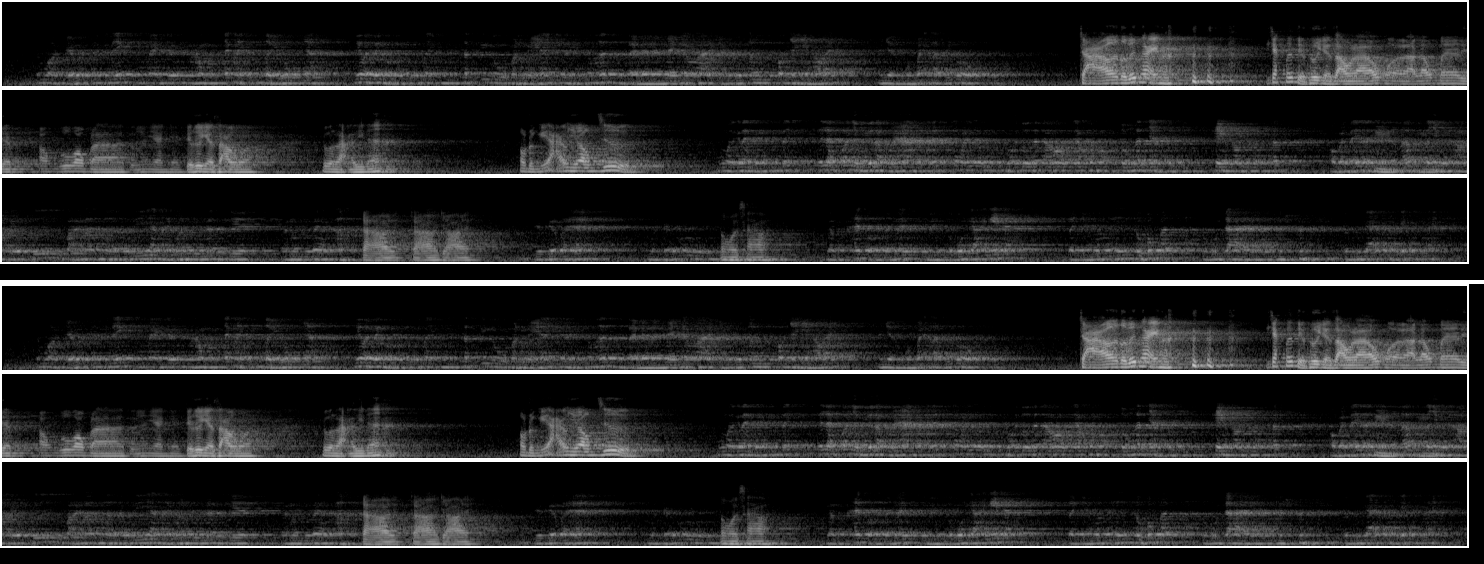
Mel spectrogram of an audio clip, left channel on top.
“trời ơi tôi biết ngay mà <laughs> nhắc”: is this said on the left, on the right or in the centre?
Right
